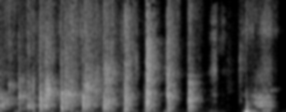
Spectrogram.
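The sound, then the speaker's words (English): A short round of applause welcoming a guest: quick, uneven hand claps from a few people, fairly loud, thinning out after about two seconds, ending with one sharper clap or thump. “Everybody give a round of applause, clap.”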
